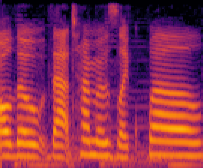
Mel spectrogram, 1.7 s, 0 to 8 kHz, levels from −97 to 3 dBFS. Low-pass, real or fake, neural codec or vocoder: 7.2 kHz; real; none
